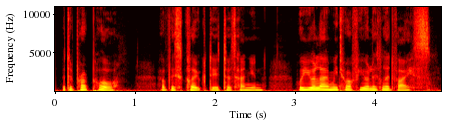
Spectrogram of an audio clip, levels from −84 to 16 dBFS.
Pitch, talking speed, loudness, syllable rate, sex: 195 Hz, 225 wpm, -17 LUFS, 7.2 syllables/s, female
